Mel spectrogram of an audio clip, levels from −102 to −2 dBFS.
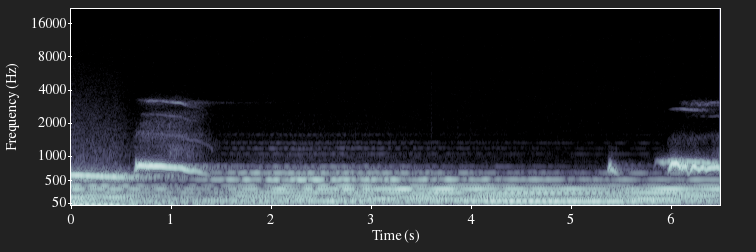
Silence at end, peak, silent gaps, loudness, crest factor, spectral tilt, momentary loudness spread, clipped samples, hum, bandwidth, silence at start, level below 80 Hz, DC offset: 0 s; -8 dBFS; none; -25 LUFS; 14 dB; -13.5 dB/octave; 7 LU; under 0.1%; none; 3.4 kHz; 0 s; -34 dBFS; under 0.1%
